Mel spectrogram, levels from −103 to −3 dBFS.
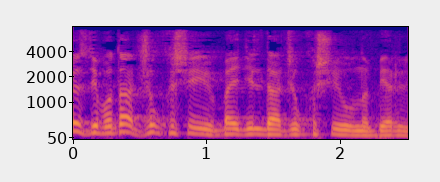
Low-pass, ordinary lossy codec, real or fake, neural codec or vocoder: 7.2 kHz; MP3, 32 kbps; real; none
